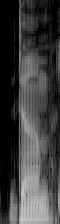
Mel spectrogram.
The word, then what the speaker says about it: dumb: Dumb. – You are dumb dumb. – D U M B. We do not pronounce the B.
